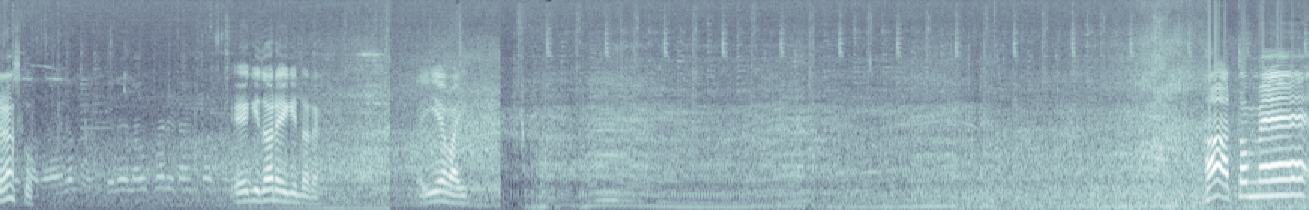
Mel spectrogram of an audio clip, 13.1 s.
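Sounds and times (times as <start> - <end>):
motorcycle engine running: 5.0 - 13.0.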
